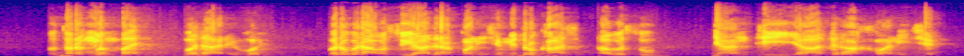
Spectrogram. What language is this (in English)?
Gujarati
